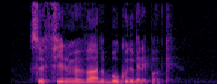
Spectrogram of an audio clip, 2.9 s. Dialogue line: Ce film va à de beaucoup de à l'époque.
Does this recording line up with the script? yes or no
yes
